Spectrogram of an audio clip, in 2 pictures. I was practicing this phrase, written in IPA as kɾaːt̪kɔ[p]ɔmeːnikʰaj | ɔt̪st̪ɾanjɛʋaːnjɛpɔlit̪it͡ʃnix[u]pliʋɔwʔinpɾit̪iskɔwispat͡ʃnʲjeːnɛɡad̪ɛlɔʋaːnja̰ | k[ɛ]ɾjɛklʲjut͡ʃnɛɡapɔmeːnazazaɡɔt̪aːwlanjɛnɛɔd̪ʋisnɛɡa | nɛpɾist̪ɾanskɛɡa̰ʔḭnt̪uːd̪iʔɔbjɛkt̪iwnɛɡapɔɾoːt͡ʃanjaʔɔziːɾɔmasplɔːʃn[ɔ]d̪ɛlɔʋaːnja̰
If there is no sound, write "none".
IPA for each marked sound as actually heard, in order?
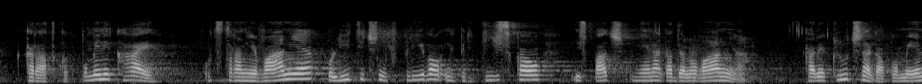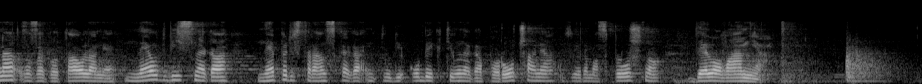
p, w, a, ɔ

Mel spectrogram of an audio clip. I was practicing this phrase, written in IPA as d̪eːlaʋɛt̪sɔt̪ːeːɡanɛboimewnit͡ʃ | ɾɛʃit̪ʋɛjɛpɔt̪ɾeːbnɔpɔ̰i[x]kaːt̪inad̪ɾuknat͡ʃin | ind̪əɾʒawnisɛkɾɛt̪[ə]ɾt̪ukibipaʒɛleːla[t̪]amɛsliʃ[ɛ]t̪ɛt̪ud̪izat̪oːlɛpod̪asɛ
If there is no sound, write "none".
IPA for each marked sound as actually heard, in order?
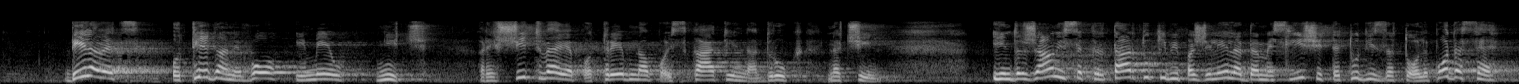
s, a, d̪, i

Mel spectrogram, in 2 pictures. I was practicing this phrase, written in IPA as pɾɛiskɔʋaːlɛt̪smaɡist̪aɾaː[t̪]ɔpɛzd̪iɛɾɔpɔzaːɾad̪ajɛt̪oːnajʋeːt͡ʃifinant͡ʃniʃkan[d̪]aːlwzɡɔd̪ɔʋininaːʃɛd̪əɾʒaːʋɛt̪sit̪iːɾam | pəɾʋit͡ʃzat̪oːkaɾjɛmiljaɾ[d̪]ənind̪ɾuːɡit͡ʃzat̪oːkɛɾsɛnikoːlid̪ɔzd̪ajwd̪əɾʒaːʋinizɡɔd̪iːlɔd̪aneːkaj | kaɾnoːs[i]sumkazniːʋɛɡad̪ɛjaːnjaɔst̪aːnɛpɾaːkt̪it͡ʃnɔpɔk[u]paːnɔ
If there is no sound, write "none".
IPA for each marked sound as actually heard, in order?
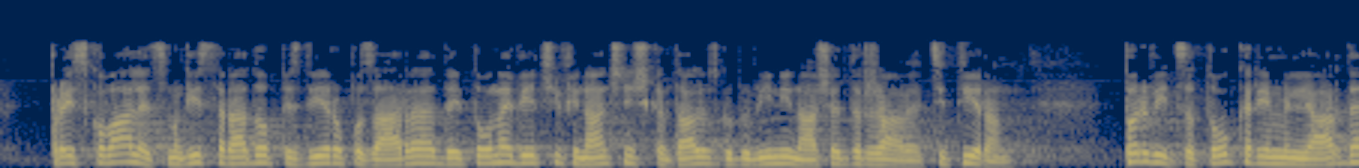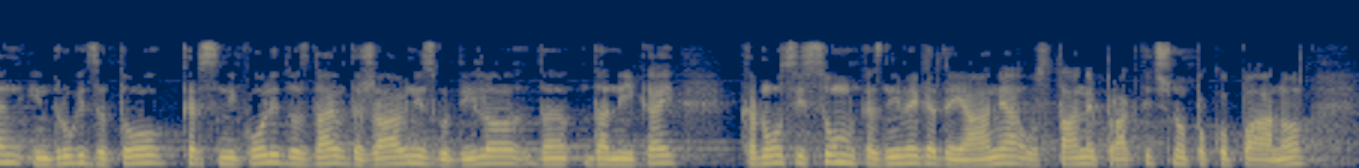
d̪, d̪, d̪, i, ɔ

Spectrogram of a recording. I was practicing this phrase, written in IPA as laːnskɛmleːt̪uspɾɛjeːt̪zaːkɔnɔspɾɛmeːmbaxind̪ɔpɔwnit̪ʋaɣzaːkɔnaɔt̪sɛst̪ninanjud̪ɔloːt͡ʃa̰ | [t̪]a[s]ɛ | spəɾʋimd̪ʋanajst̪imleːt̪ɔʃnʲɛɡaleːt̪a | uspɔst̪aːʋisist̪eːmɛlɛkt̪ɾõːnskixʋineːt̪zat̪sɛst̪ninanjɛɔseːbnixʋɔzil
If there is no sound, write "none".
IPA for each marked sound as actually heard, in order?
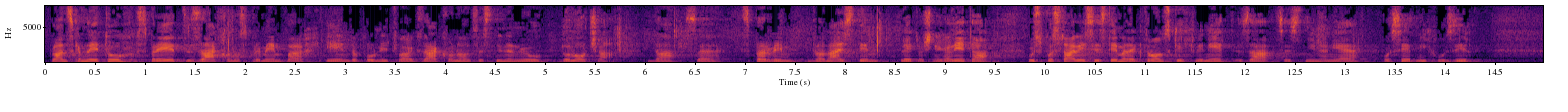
d̪, s

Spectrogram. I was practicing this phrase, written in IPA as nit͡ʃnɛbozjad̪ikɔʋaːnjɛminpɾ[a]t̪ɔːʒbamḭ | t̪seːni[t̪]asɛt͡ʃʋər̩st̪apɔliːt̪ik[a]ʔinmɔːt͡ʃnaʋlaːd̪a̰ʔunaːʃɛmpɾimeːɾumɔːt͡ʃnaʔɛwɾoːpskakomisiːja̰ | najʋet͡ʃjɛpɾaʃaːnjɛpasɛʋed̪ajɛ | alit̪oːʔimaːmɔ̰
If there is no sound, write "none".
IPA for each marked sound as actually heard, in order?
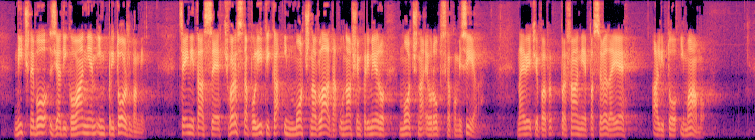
i, t̪, a

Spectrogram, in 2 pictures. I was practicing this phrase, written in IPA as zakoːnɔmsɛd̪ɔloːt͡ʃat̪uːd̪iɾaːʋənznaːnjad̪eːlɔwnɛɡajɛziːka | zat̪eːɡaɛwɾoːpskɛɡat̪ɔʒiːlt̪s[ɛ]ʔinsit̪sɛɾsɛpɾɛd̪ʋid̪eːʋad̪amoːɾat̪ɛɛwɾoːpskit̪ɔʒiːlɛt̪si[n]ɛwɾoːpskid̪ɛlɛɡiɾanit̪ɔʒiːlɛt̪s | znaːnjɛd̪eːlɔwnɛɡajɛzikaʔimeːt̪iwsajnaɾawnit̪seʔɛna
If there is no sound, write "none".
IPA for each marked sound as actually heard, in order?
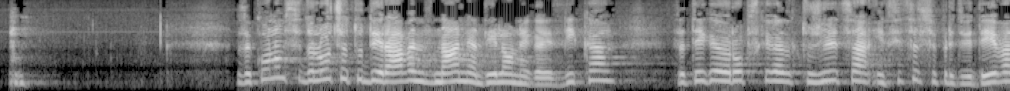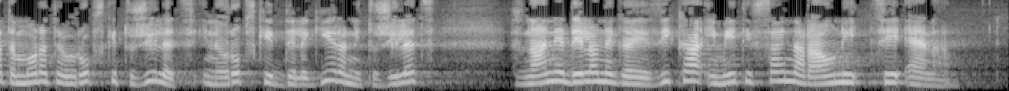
a, n

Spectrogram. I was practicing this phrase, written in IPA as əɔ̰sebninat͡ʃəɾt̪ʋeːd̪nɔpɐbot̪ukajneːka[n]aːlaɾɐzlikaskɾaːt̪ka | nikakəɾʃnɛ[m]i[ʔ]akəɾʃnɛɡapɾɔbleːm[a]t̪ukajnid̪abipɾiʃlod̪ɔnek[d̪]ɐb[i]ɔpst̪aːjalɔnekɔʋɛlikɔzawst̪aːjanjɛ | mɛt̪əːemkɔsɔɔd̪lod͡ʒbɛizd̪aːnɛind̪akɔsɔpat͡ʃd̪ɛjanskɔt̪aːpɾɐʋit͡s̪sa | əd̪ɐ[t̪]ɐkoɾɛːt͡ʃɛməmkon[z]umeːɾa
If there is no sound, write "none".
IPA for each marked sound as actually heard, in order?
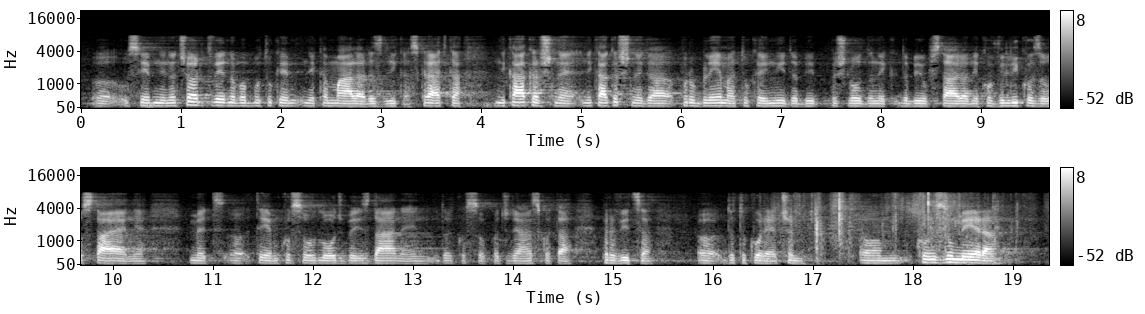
m, n, k, a, d̪, i, t̪, z

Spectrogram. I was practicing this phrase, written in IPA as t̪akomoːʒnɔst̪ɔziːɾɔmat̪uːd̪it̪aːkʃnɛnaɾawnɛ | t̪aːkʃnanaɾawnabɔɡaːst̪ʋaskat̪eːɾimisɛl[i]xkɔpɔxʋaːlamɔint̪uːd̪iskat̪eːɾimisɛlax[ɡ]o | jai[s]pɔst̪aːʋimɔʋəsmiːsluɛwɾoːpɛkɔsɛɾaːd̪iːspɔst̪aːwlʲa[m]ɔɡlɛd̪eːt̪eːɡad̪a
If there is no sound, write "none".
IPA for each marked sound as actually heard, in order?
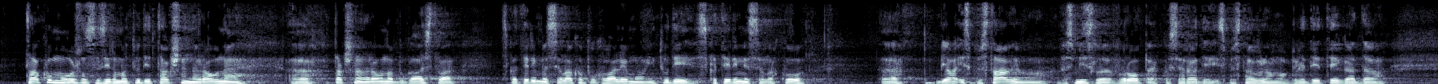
a, k, s, m

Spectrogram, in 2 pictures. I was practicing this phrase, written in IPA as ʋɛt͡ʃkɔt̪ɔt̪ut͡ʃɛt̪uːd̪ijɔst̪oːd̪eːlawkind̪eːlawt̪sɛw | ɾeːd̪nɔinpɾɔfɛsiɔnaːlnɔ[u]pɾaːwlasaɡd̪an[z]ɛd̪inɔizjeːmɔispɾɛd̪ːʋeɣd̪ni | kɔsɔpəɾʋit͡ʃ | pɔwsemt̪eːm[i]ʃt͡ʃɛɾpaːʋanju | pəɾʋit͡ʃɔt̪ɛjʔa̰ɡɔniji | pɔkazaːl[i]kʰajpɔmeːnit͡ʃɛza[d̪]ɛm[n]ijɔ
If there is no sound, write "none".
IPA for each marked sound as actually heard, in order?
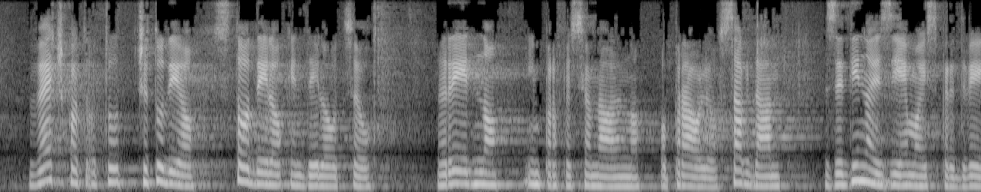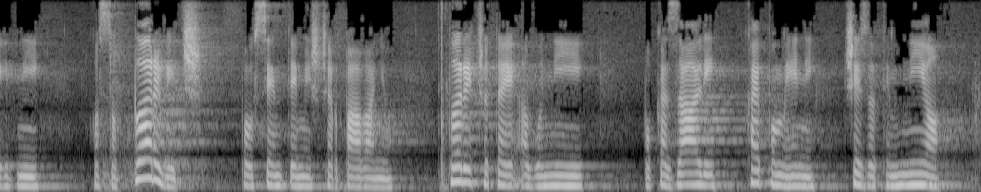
ɔ, z, i, i, t̪, n

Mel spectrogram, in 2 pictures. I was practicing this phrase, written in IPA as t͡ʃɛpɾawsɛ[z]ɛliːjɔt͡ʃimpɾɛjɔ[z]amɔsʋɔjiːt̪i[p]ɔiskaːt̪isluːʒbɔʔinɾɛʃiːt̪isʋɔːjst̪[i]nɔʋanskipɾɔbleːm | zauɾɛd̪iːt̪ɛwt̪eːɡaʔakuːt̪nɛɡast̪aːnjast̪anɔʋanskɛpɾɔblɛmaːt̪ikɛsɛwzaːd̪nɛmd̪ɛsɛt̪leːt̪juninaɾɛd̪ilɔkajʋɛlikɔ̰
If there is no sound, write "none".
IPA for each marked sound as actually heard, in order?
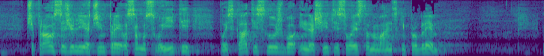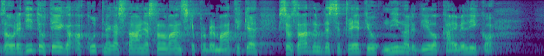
ʒ, s, p, a

